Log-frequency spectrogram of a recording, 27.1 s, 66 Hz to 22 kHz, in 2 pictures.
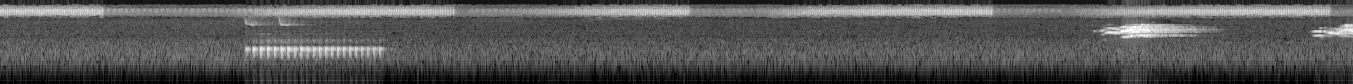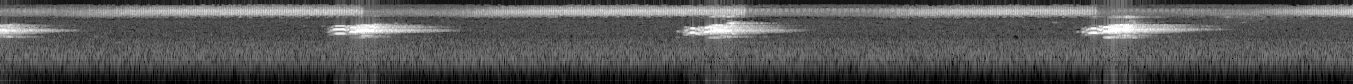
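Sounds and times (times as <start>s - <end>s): songbird singing: 2.4s - 3.9s, 11.0s - 12.2s, 13.0s - 14.3s, 16.7s - 18.0s, 20.3s - 21.4s, 24.1s - 26.2s.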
